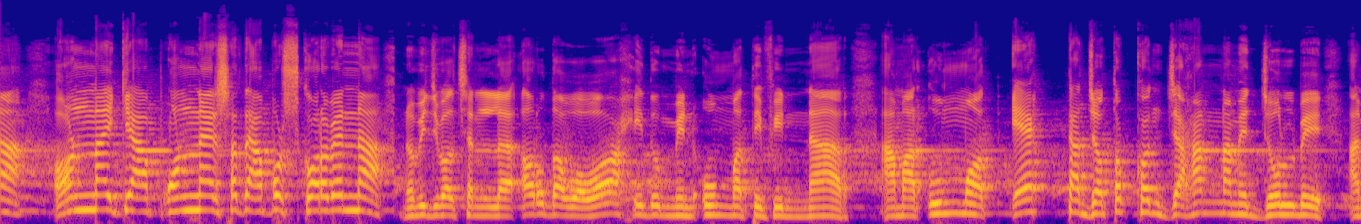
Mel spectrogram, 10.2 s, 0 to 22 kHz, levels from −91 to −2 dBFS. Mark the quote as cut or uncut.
cut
